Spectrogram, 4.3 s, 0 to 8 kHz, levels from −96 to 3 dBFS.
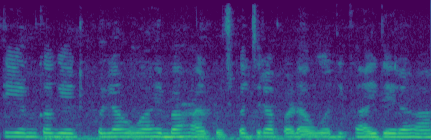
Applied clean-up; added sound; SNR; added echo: none; none; none; none.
